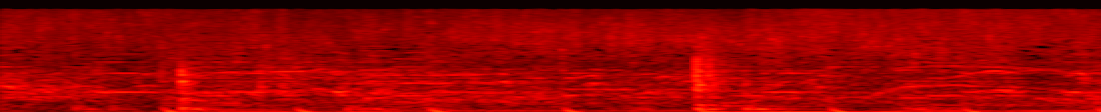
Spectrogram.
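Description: Chopped onion sautéing in hot oil in a pot, a steady sizzle, stirred with a spatula with a couple of short knocks, under background music with a regular beat.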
